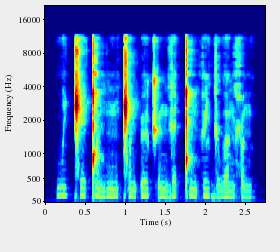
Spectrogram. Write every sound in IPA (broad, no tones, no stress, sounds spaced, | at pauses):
w i ǁ e ǃ ɐ̃ ɡ ŋ ʊ n ǁ ɐ n ʔ ø t͡ʃʼ ø n ɡ ɛ ǃ i n k ʏ lʲ ɡ œ w ɐ ŋ ħ ʊ n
